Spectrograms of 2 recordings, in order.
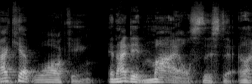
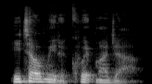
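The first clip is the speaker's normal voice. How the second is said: usual speaking voice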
